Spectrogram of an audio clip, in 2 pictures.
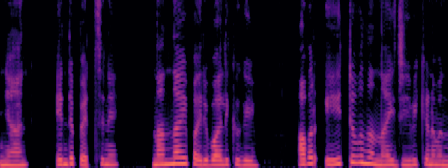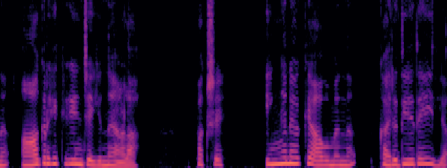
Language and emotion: Malayalam, sad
